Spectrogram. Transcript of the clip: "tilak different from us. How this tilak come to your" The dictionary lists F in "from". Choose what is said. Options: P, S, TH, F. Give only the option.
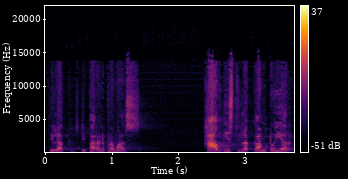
P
